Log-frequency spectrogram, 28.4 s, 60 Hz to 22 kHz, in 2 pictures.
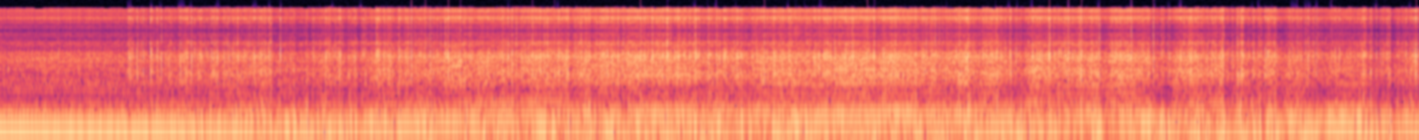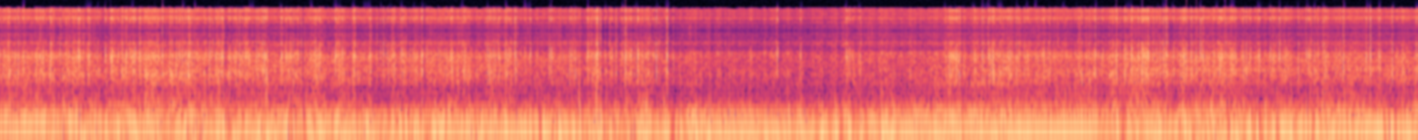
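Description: Rotax Max 125cc single-cylinder two-stroke kart engine, heard from a camera on the kart. It pulls away from low speed with its pitch rising over the first few seconds, then rises and falls again as it speeds up and slows around the track.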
